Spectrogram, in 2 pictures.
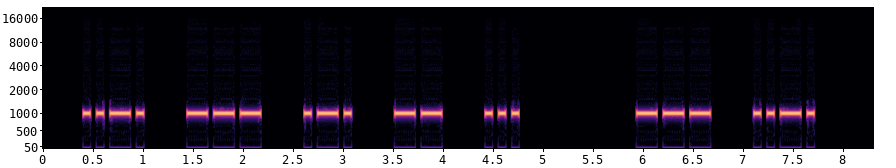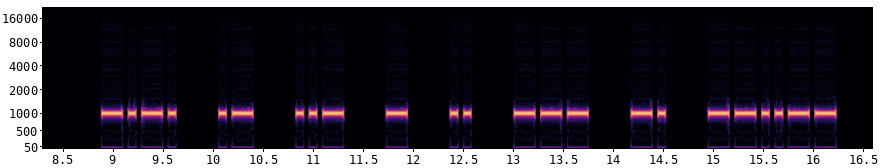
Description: Morse code, heard as a keyed tone, about 18 wpm, spaced as for 12 wpm, 1000 Hz. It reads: FORMS OF CAUTION,
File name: qotdfiles / 12wpm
